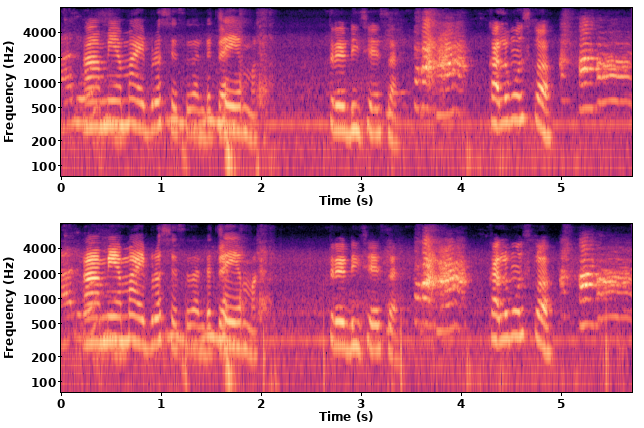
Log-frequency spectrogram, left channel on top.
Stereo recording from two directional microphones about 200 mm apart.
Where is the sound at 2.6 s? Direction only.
55° left (ahead or behind).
